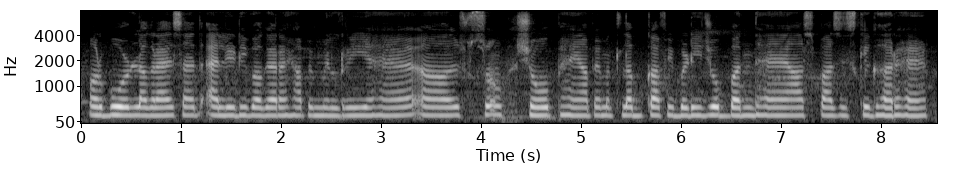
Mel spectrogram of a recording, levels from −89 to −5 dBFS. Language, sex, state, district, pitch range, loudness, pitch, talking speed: Hindi, female, Uttar Pradesh, Muzaffarnagar, 210-220 Hz, -28 LUFS, 215 Hz, 205 wpm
